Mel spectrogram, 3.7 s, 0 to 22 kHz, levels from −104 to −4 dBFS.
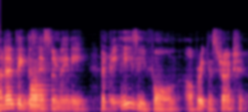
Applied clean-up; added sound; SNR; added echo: neural mask model DeepFilterNet 3.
